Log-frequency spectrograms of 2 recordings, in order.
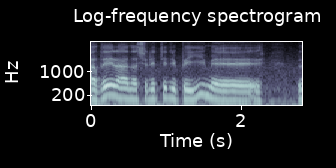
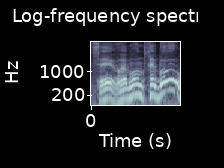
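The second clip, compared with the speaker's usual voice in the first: put-on French spoken with a thick, heavy German accent. Telling a story, the speaker quotes a pipe-smoking man at a railing: thick German accent. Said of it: "avec un accent am- allemand à couper au couteau".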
